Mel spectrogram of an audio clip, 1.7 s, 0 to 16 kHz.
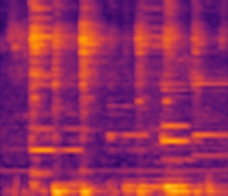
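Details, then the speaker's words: SKG AV8113 powered speaker after repair for cutting out at high volume: music plays loud and bass-heavy with no dropouts after replacing faulty capacitors in the speaker-protection section. "ไหมเปิดเปิดเบาได้เปิดเบาได้เปิดเร่งก็ไม่ตัดเห็นไหม"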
